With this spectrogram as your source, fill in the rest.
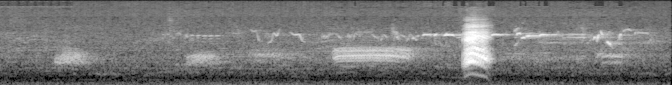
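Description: Crows caw in a fantasy adventure video game, several harsh calls spaced a few seconds apart, one sharper and louder near the end, over a quiet low background.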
